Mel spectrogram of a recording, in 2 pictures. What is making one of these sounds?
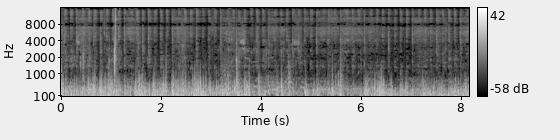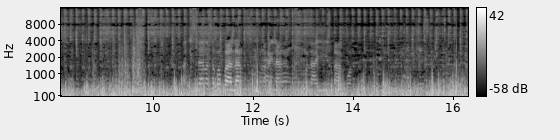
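Wind blows and rumbles strongly across the microphone outdoors.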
